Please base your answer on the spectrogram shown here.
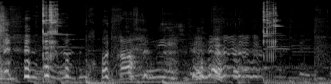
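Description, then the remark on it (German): Wine glasses clink together in a toast at a winery during the grape harvest, as helpers drink wines of recent vintages while destemming and pressing go on; several bright chimes ring out amid lively background chatter and a bit of laughter from a small group. “Und während das Entrappen und Pressen weitergeht, heißt es für die fleißigen Helfer Prost mit ein paar Schlucken der Weine der letzten Weinjahrgänge.”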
